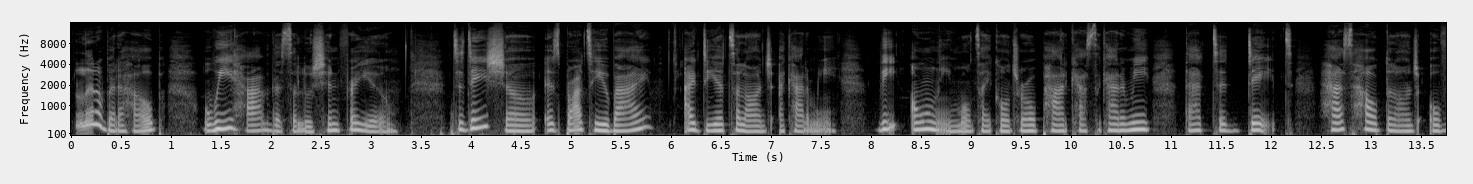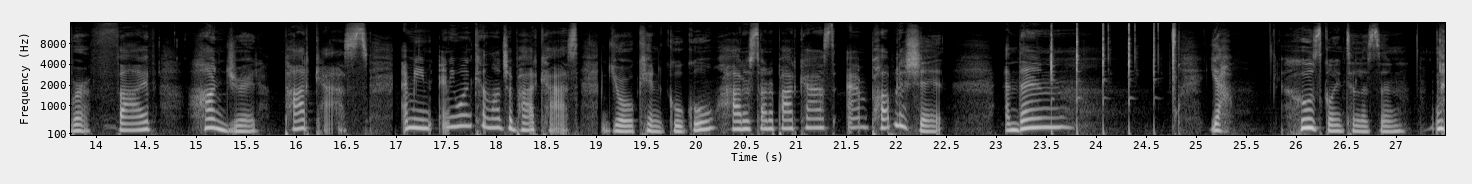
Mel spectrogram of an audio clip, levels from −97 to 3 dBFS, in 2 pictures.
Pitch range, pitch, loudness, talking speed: 185-260 Hz, 210 Hz, -31 LUFS, 130 wpm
